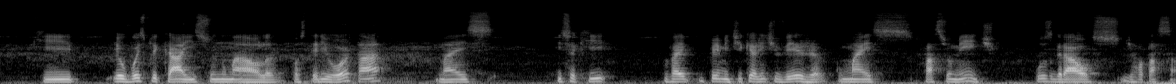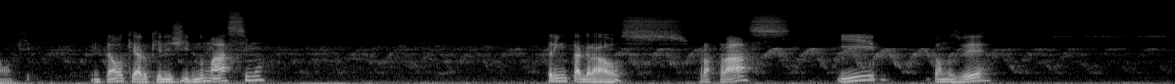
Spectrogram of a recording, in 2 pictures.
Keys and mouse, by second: 5.2 r, 10.0 r.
